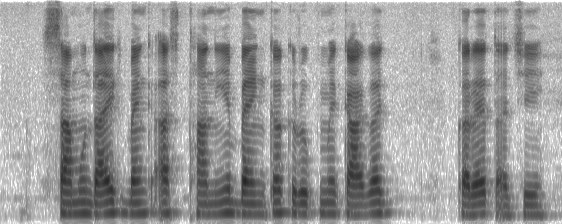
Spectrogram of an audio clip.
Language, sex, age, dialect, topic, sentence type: Maithili, female, 60-100, Southern/Standard, banking, statement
